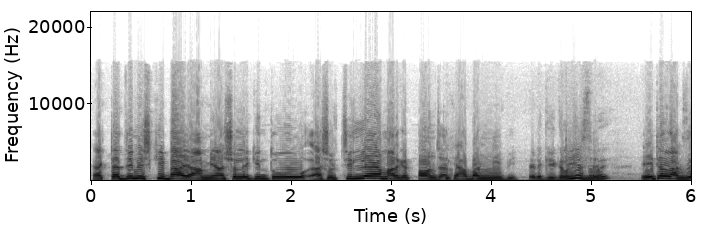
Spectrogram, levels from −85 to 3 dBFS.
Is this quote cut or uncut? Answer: cut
